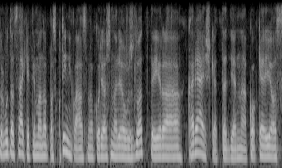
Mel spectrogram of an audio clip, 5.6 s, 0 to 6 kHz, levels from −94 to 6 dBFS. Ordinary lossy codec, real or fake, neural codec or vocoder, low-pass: Opus, 24 kbps; fake; codec, 16 kHz, 4.8 kbps, FACodec; 5.4 kHz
